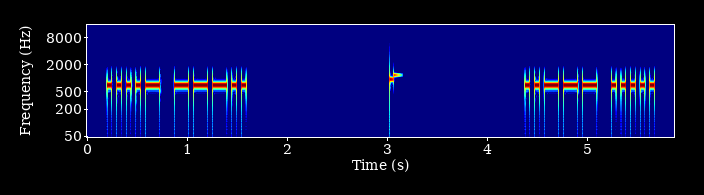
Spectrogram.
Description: Morse code, heard as a keyed tone, about 25 wpm, 700 Hz. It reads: 48 25
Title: Numbers - 2-Digit 25wpm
